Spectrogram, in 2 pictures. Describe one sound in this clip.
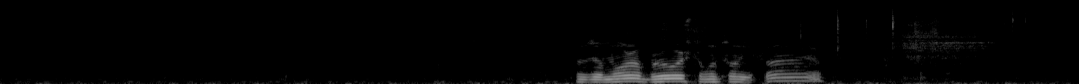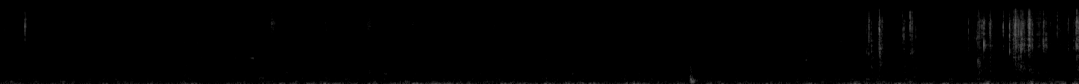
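Trading cards slide and flick against each other in quick handling.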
